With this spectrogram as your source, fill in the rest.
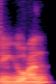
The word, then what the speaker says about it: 缘: related to fabric and on the right side is pronunciation and so by itself it's a one but when combined with this it becomes yuan um i mean tuan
